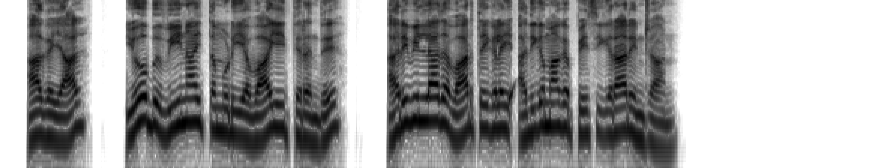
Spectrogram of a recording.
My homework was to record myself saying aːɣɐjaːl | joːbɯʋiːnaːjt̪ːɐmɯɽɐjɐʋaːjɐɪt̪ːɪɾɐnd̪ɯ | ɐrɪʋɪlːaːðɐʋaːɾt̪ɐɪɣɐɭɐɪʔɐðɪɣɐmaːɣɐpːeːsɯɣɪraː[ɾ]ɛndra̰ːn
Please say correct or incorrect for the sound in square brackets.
correct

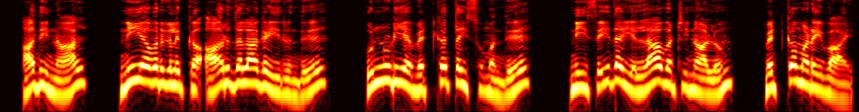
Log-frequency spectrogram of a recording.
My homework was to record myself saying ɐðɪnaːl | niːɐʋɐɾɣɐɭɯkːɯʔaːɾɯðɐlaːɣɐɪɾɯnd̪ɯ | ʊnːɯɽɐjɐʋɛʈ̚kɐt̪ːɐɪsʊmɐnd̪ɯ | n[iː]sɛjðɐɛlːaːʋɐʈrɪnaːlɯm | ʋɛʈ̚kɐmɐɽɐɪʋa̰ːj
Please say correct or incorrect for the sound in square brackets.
correct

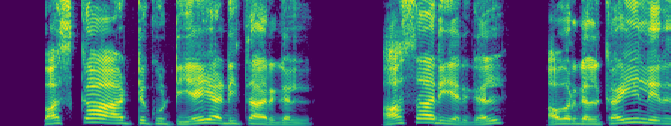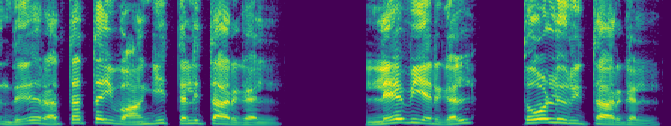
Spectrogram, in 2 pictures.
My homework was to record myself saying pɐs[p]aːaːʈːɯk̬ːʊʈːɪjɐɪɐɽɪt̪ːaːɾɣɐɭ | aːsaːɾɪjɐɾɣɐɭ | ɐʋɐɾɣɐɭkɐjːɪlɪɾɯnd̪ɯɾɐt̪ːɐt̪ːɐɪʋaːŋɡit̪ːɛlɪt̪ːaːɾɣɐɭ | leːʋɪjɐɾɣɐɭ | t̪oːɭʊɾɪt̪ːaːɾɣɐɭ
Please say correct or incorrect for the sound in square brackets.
incorrect: k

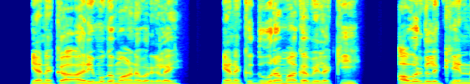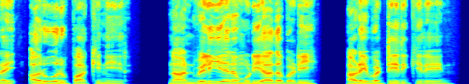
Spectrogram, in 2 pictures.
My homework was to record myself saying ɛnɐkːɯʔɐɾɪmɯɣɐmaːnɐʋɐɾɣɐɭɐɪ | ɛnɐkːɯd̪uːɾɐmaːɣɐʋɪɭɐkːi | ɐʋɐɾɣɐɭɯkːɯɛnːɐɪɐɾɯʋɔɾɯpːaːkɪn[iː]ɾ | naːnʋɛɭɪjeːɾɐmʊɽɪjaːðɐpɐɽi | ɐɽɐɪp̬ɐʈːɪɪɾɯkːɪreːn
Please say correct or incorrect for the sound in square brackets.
correct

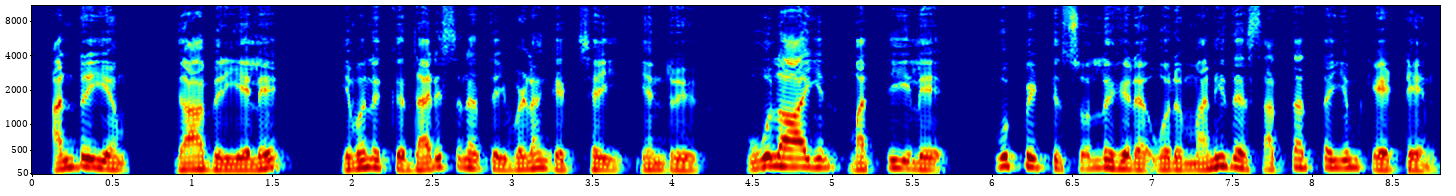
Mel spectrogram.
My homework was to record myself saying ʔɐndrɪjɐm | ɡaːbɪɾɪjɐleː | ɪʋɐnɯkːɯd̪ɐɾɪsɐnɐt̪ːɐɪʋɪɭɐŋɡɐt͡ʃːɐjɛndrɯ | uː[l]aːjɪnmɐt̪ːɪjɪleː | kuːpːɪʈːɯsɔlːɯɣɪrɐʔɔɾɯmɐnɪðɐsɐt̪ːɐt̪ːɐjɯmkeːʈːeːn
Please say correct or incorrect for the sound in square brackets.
correct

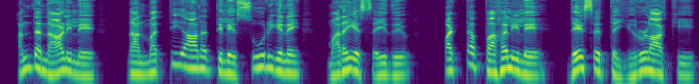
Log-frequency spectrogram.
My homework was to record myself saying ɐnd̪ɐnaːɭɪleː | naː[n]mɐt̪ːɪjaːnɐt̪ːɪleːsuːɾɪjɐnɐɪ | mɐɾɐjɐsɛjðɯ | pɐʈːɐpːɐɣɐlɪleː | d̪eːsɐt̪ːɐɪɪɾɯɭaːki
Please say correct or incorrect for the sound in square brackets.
correct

